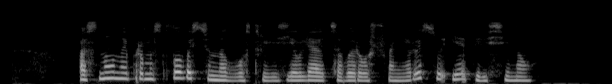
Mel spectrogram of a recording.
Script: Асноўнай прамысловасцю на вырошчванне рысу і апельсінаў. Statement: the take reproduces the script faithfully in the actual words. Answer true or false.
false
